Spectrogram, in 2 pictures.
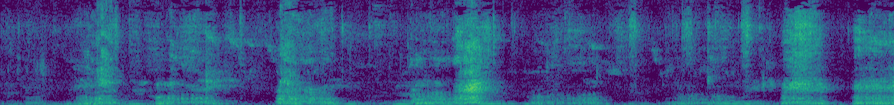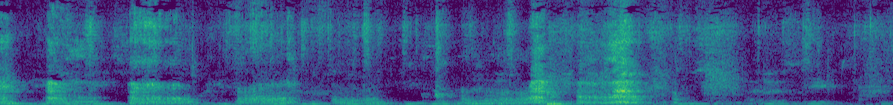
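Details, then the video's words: Miniature poodles growling while playing indoors, a series of rough, throaty growl bursts roughly every half second to a second, with occasional sharper bark-like accents throughout. "Play Time Miniature Poodles"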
